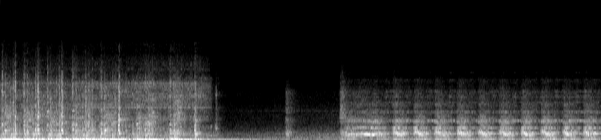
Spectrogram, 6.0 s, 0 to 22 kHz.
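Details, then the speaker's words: Ford F250 fired up under the hood; it catches, sags almost to stalling, then lopes unevenly. Rough running that the owner believes is a fuel delivery issue. "okay so I am pretty well certain we have a fuel delivery issue"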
